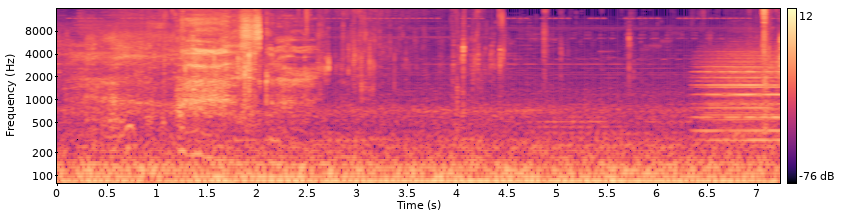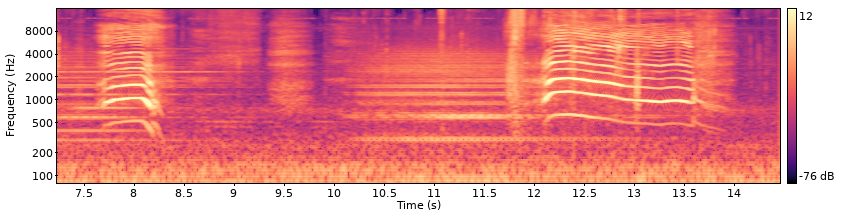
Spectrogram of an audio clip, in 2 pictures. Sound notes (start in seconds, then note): 7.2 Lock screaming; 7.2 flesh squelching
